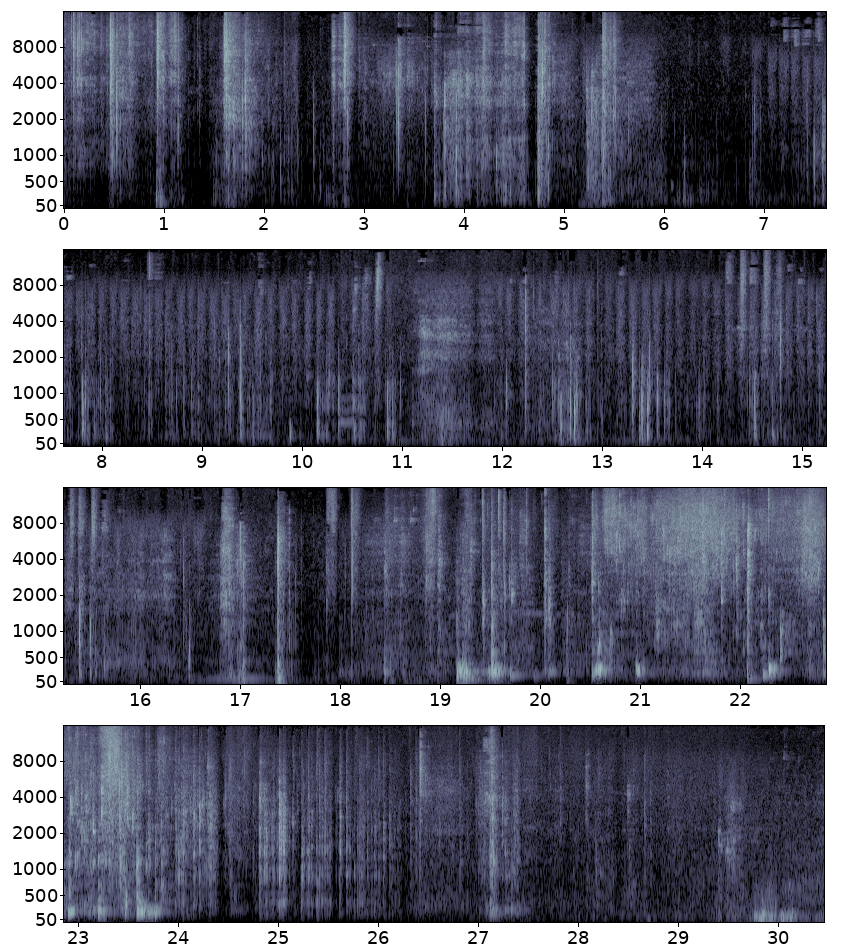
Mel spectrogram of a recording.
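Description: Hands working compost in a plastic potting tray while sowing seed trays: irregular rustling, scraping and small taps, busiest a little past the middle.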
